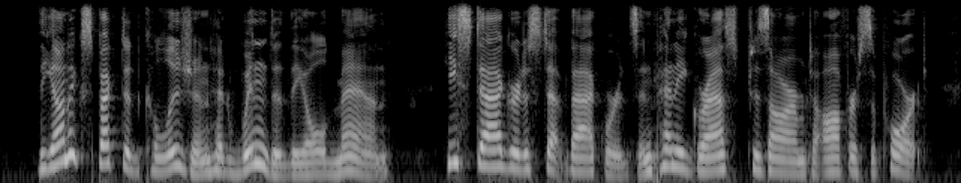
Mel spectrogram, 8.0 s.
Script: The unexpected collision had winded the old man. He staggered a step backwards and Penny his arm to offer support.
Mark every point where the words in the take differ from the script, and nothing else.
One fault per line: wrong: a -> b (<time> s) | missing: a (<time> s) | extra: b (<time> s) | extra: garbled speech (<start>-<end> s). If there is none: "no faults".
extra: grasped (5.7 s)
